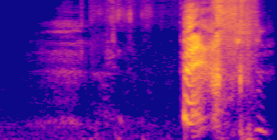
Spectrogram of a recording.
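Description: Quiet breathing, then one forceful wet sneeze.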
